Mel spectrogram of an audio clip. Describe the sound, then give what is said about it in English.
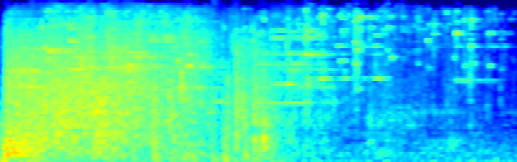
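The glass of an office door in a hospital is smashed, shattering loudly in one big crash, followed by scattered pieces tinkling and clinking as they fall and settle over a couple of seconds. “Edgar is smashing the glass of an office door in the hospital.”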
